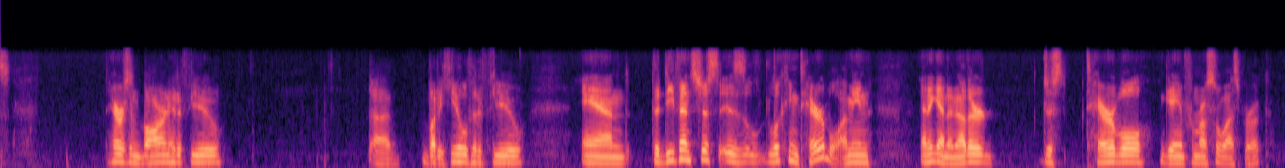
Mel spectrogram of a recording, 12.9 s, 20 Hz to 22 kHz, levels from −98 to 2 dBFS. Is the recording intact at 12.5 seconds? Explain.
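No. An AMR rate drop runs from 12.45 to 12.71 s: the radio link weakens and the network switches the AMR-WB codec down from its top mode, spending bits on error protection instead of the speech. The roughness points to the lowest mode, around 6.6 kbit/s. For that quarter second the speech turns rough, raspy and synthetic, yet the bandwidth stays the same and nothing drops out.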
